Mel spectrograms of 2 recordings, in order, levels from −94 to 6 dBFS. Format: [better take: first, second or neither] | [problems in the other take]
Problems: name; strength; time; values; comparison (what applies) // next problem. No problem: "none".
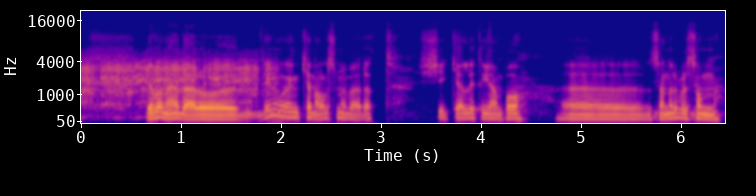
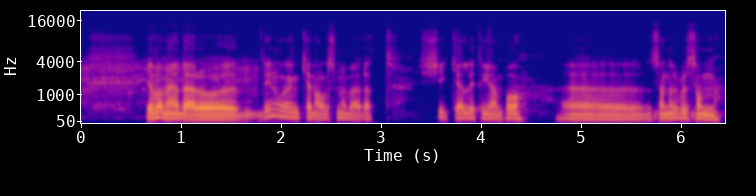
second | machinery noise; loud; until 2 s; 7 dB below the speech; faint in the second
